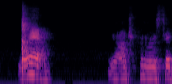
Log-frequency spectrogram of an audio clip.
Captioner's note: hands clap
